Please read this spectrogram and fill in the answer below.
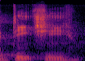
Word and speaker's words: Dietschy: like um i like sarah dietschy rhymes with peachy um i just i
